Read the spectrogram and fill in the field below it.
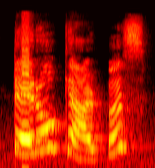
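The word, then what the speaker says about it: Pterocarpus: botanical नाम देखेंगे तो टेरोस सेंटली ठीक है सेंटलेस याद किया जा सकता है टेरोस ये पी साइलेंट होता है इसमें टेरोस सेंटलेस इसका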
